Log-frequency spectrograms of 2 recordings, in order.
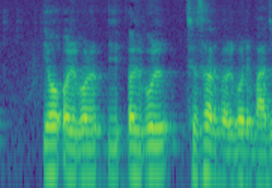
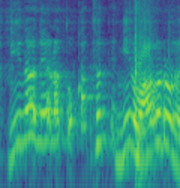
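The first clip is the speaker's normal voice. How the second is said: higher, louder indignant challenge; indignant retort; 11 semitones higher, 3 dB louder than usual. Retold or imitated. Pastor mimics someone bristling at a peer. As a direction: fire it back as an equal. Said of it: "이렇게 나오잖아요".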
